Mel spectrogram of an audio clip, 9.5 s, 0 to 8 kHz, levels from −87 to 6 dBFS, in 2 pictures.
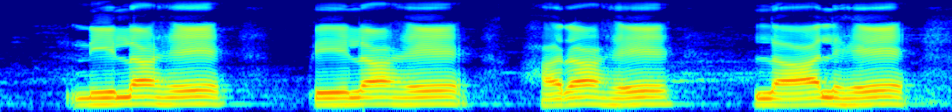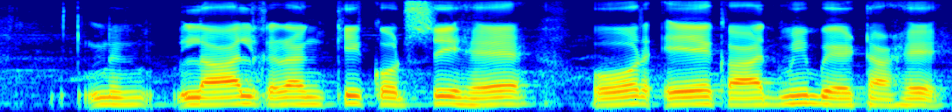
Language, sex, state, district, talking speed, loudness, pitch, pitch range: Hindi, male, Uttar Pradesh, Jyotiba Phule Nagar, 120 wpm, -20 LUFS, 140 Hz, 130-145 Hz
